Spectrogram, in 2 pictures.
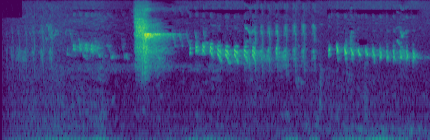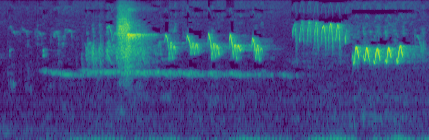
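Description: Dollarbird calls: harsh, high-pitched chattering notes in short bursts, with two sharp, louder cracks and a quick stuttering run of notes at the end. No one speaks.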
